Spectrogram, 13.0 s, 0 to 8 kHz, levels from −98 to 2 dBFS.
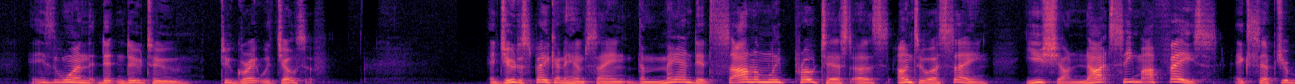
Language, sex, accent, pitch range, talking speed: English, male, American, 115-190 Hz, 155 wpm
